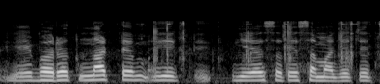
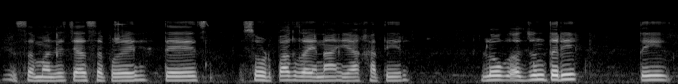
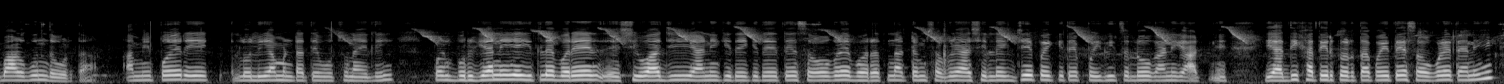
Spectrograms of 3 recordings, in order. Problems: none marked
